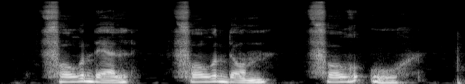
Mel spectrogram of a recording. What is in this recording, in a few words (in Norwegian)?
prefiks for med trykk skarre r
